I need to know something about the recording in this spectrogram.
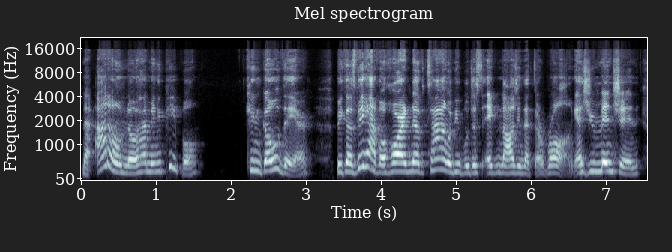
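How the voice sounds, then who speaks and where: A woman with a somewhat high voice co-hosts a casual talk podcast. She speaks emphatically, works in rhetorical questions, and makes her points through vivid storytelling. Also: expressive, fairly quick, dark tone. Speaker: podcast co-host. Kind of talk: casual conversation.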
